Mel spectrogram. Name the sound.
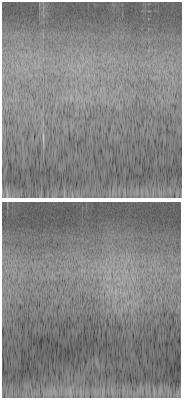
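jet aircraft taking off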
